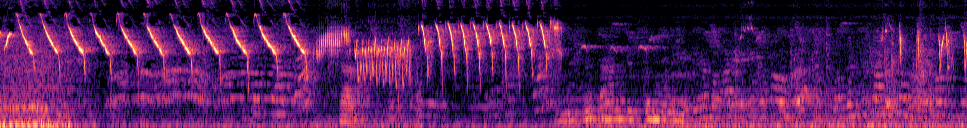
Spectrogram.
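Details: Canary song meant to stimulate canaries and serve as a tutor: a rhythmic string of sharp, descending high notes, a short buzzy phrase, then another rapid trill, followed by quieter background chirps and noise.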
